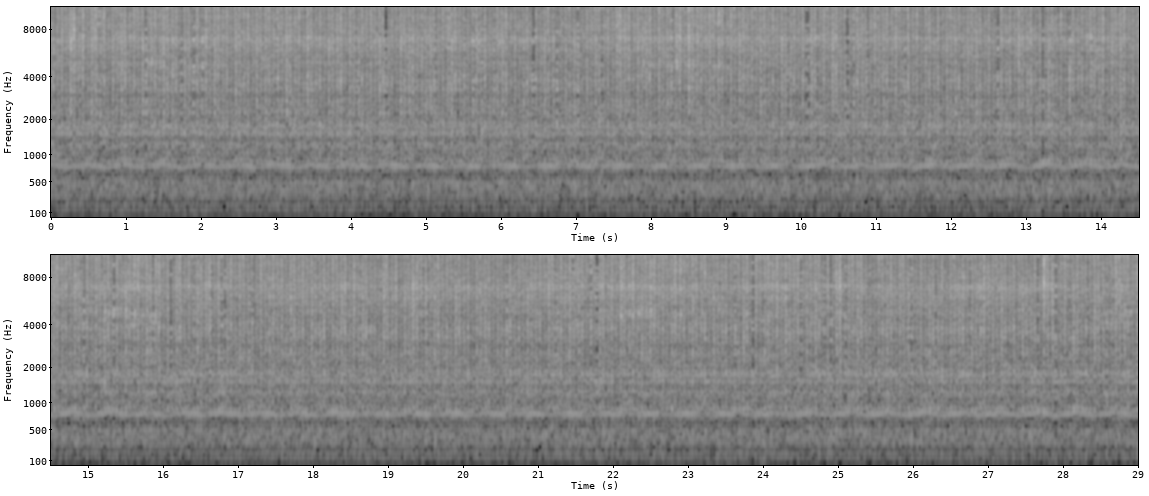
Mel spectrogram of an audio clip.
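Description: A steady mechanical whir with a constant high hum, unchanging in level.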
